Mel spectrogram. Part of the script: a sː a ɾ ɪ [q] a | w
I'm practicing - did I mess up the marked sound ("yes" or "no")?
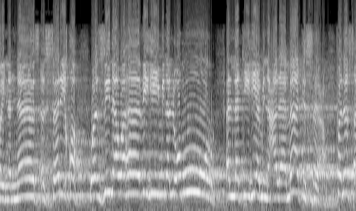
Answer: no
